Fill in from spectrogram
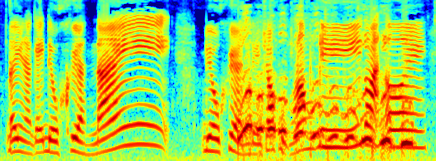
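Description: A woman's voice: sits high, wildly swooping pitch, brisk, background noise. A woman presenting toys to viewers in a chatty, show-off playful manner. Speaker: young toy-show presenter. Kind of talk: playful toy play chat.

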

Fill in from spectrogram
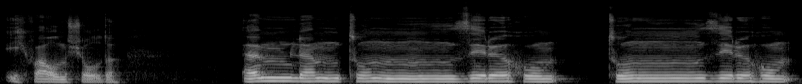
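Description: A man with a Turkish accent teaching slow Quran reading, patiently explaining each letter and then reciting the words slowly and drawn out. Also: mid-range voice, vocal fry, mellow. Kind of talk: slow tajweed reading lesson.

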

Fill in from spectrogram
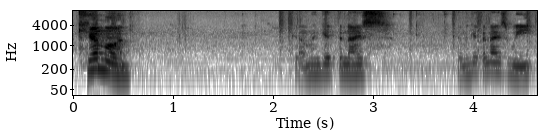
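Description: A man talks his way through a video game at an easy, slow pace, muttering to himself and calling out to the animals on screen. His pitch sits in the ordinary middle range, and a faint hum runs under the recording. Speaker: gameplay commentator. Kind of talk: casual let's-play commentary.

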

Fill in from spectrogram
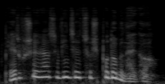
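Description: A man's voice: sits high, wildly swooping pitch, normal speed, mellow, breathy edge, voice pushed up, exaggerated voice. A man reading an audiobook, voicing a scornful male lawyer who murmurs asides.

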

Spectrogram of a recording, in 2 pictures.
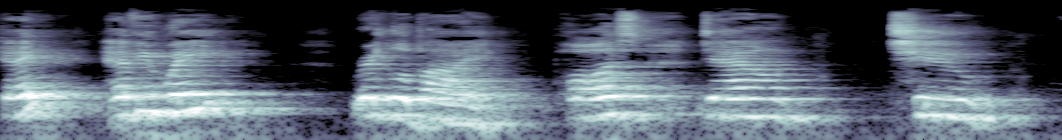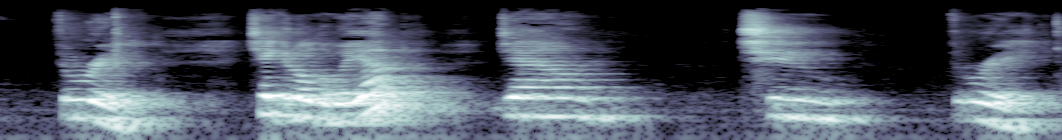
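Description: A woman's voice: high voice, slow, pauses often, mellow. A middle-aged woman leading an exercise class as an aerobics instructor, cueing reps with short, encouraging commands, recorded by a distant camera in a studio. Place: large indoor exercise studio with hard floor. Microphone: far camera. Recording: roomy echo, distant camera mic.

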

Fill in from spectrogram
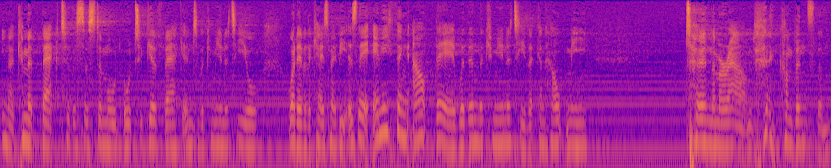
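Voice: medium pitch, fairly even intonation, normal speed. An audience member politely explaining a question at a conference in a large, echoing room. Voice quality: echoey. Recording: echoey hall, loud electrical hum.

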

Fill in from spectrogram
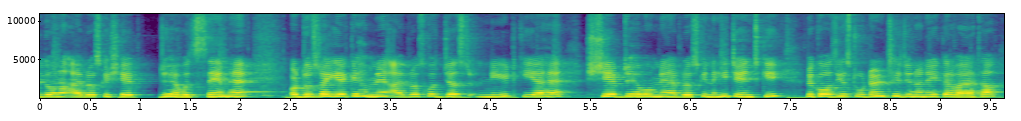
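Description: A woman's voice: high voice, darkish tone, echoey room. A woman, giving a beauty tutorial voice-over in an instructive way, mixing in English words. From Pakistan. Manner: instructive, repeats "jo hai", mixes English words. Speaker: beautician teaching eyebrow threading.

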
